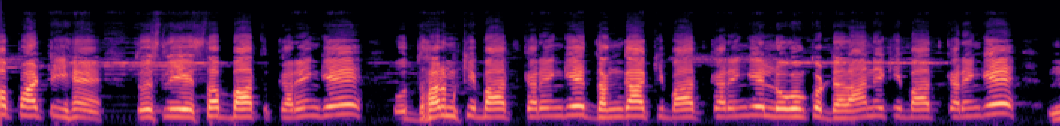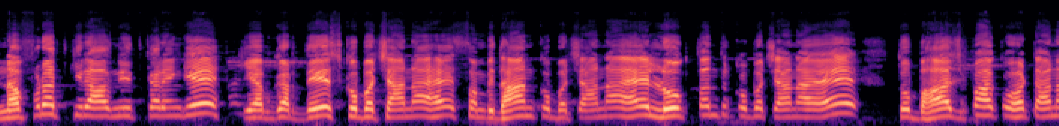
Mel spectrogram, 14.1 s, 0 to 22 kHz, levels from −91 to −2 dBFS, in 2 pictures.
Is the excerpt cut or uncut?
cut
